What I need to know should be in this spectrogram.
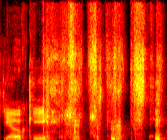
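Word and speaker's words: Yockey: Yoki.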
